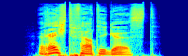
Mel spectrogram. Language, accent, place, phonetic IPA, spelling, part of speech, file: German, Germany, Berlin, [ˈʁɛçtˌfɛʁtɪɡəst], rechtfertigest, verb, De-rechtfertigest.ogg
- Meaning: second-person singular subjunctive I of rechtfertigen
